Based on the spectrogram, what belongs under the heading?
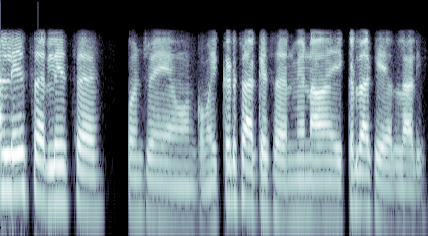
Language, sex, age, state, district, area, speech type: Telugu, male, 18-30, Andhra Pradesh, Srikakulam, rural, conversation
